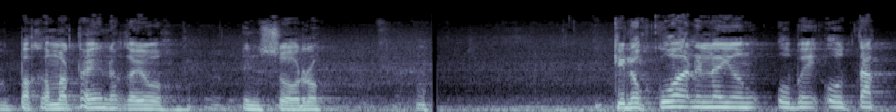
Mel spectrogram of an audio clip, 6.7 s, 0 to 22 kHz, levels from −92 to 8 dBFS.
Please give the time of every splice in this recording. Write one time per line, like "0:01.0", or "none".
0:03.3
